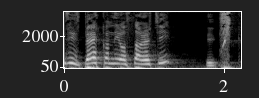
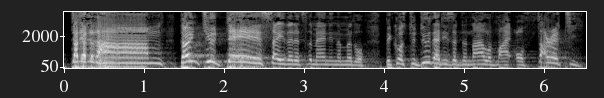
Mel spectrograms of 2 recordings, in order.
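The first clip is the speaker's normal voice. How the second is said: defiant shout; 7 dB louder than usual. Acted. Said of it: "standing up and going".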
